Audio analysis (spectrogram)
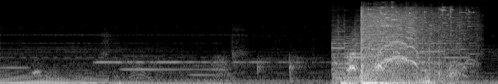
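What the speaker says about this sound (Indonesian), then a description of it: "hingga Ben menghancurkan kaca pintu tersebut" A glass door pane shatters loudly as a chimpanzee smashes it in a horror film, one violent crash with crackling shards ringing out for over a second after a tense, quiet lead-in.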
